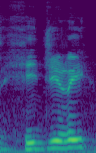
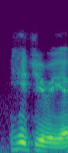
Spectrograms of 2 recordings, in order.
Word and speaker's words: Hijiri: just for a note it's hijiri hijiri okay hijri yeah sorry and then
